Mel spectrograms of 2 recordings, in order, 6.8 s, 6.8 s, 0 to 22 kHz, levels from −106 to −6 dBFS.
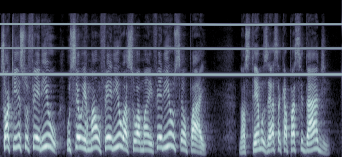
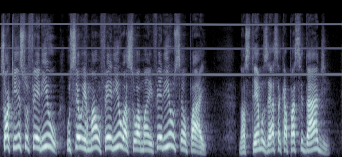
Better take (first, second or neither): second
